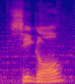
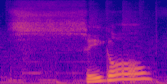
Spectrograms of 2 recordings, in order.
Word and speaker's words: Segel: Segal, Jason Segal. Wait, what? It's not? That's not how you pronounce it?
